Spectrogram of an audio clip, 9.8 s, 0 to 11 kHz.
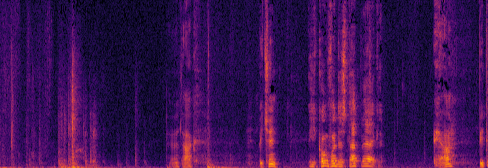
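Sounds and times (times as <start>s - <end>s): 
house door being opened: 0.6s - 3.5s, 4.0s - 4.8s
door handle thumps and rattles: 1.1s - 2.7s
speech: 3.6s - 4.2s, 5.2s - 7.7s, 8.8s - 9.7s.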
